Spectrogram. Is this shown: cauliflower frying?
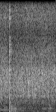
yes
